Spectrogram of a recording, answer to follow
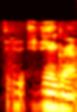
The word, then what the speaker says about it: Enneagram: I don't even know how to pronounce the name of it. Is it Enneagram or Enneagram? Yeah. Enneagram.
